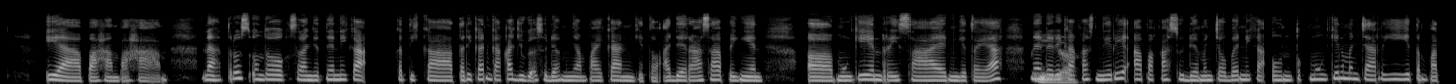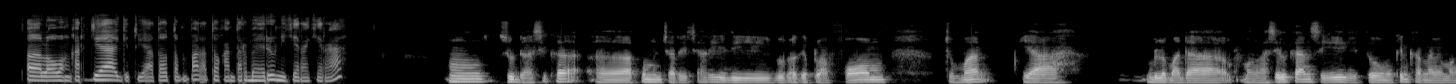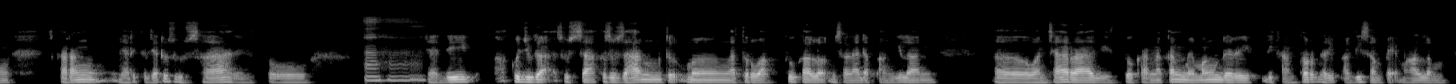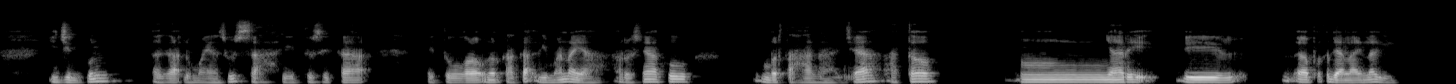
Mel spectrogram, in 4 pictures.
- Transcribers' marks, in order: other background noise; distorted speech; tapping
- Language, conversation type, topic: Indonesian, advice, Bagaimana cara menyeimbangkan tugas kerja dan waktu istirahat?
